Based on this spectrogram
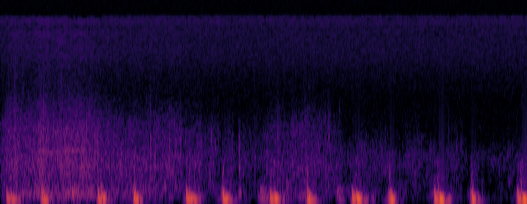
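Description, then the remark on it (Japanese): A steady heartbeat thumps, muffled low pulses arriving in quick lub-dub pairs about once every half second, with a soft rumbling hum underneath and no voices. “心音まで聞こえちゃうね。”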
